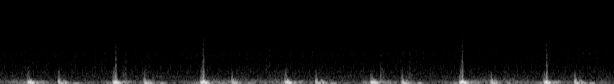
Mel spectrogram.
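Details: Steady paired low lub-dub thumps, about 70 beats a minute, evenly spaced with no extra sounds, from a heart at rest doing nothing; normal heart sounds.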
